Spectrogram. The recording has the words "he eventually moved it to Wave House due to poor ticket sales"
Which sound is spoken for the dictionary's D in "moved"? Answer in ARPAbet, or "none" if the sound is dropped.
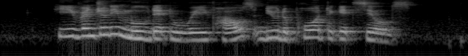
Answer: D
